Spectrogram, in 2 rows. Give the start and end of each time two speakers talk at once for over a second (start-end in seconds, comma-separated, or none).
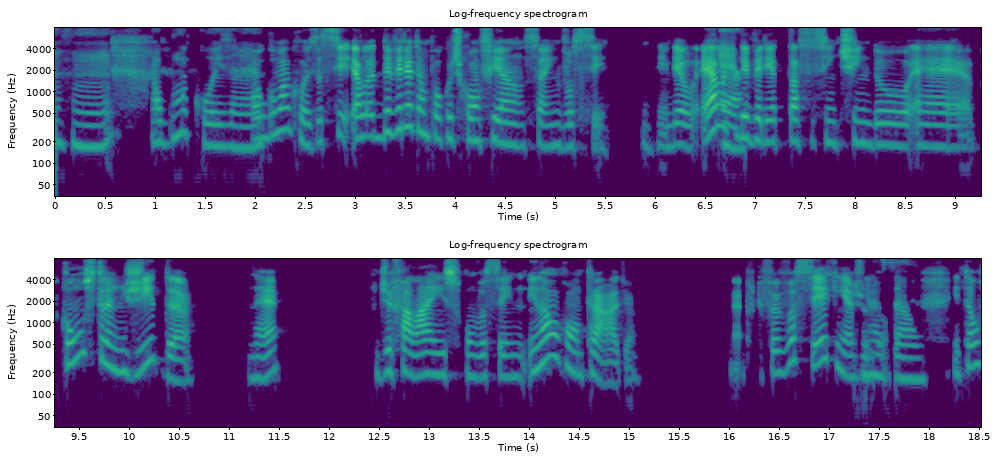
none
